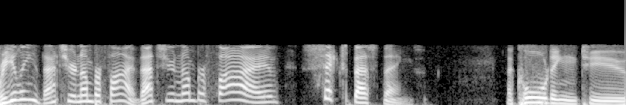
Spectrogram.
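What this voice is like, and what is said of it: Usual voice. Nothing is said of it.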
